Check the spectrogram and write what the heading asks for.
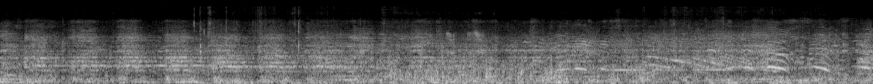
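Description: Upbeat dance music playing over a crowd of voices. About halfway through, the music falls back and excited shouts and calls from the crowd take over, each rising and falling in pitch.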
